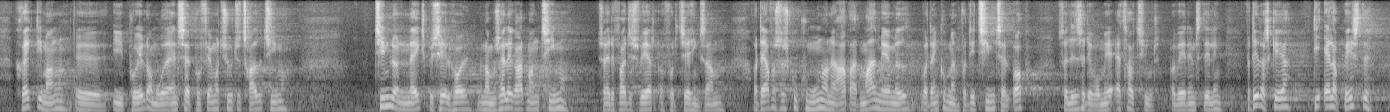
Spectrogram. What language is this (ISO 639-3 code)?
dan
